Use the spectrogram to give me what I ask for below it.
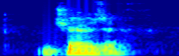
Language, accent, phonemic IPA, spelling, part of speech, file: English, Southern England, /ˈd͡ʒəʊzɪf/, Joseph, proper noun / noun, LL-Q1860 (eng)-Joseph.wav
- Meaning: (proper noun) 1. Eleventh and favorite son of Jacob, by his wife Rachel 2. The husband of Mary, mother of Jesus 3. The 12th sura (chapter) of the Qur'an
